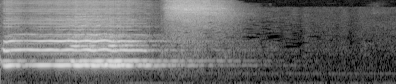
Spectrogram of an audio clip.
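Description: A woman sings a long high note with vibrato, which rings out in a reverberant room.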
